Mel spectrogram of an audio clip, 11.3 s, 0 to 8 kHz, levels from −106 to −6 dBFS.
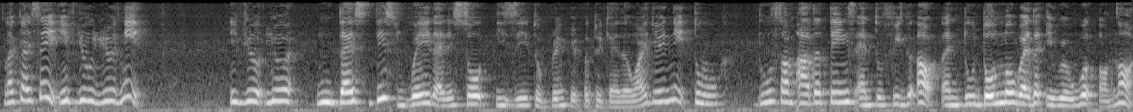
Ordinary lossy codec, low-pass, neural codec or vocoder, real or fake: none; 7.2 kHz; codec, 16 kHz, 16 kbps, FunCodec, trained on Chinese and English, 50 frames a second; fake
